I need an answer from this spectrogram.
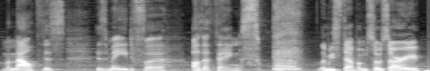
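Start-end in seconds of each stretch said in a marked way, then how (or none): none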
